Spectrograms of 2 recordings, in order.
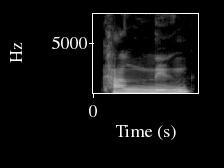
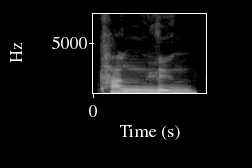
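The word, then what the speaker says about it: Gangneung: of this city and although it has the consonant leun which is for l sound when we say it we change it to n sound so it becomes kang ning not kang lung in the sentence we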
